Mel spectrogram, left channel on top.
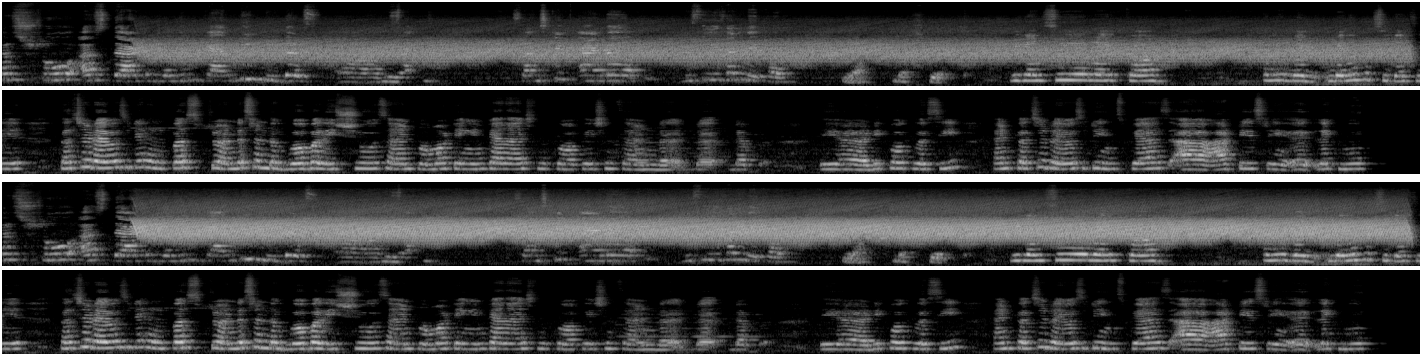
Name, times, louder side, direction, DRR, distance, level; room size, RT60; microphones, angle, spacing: voice 1, 0.0-3.1 3.3-4.1 5.2-6.5 6.8-7.9, left 1 dB, 30° left, 3.1 m, -30 dB
sound 1, 1.3-14.1, right 8 dB, 50° right, 0.8 m, -21 dB
voice 2, 8.9-9.7 10.1-11.6 12.6-23.7 24.1-27.8, equal, 10° left, 2.0 m, -27 dB
7.0 x 2.9 x 5.4 m
head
